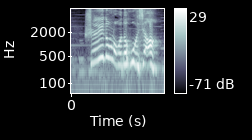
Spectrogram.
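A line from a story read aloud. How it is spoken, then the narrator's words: Angry roar. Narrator (Chinese): 他大吼道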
